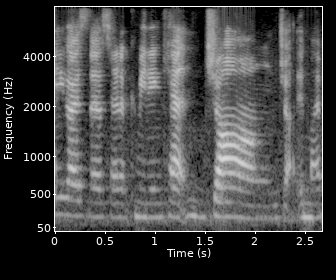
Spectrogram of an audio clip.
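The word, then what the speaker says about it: Ken Jeong: So you guys know stand-up comedian Ken Jong. Am I pronouncing that correctly? Ken Jong.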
